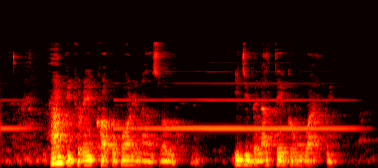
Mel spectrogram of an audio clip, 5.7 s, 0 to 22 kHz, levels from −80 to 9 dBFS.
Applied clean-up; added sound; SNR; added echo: none; Wind instrument, woodwind instrument; 18 dB; reverberation time 0.5 s.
